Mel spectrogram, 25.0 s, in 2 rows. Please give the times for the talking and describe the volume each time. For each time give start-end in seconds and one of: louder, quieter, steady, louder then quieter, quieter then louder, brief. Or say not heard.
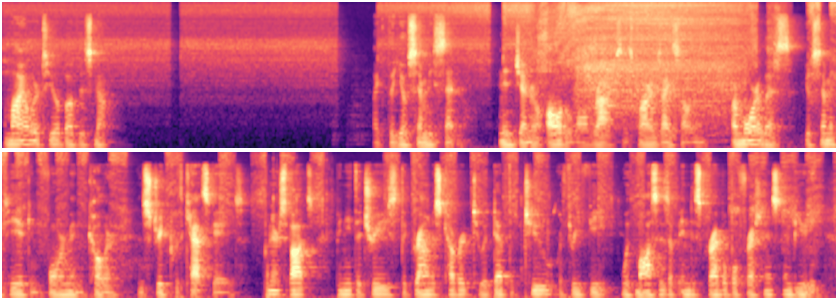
0.0-1.6 brief
5.5-24.9 steady.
